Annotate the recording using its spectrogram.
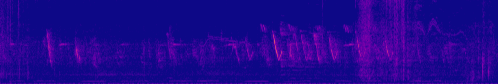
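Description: Faint chirping of small birds: quick, high, down-slurred notes that cluster about two to four seconds in, over a steady low background rumble.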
